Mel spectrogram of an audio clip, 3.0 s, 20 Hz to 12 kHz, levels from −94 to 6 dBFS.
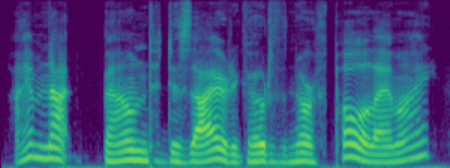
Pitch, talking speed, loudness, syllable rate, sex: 180 Hz, 280 wpm, -17 LUFS, 6.2 syllables/s, female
